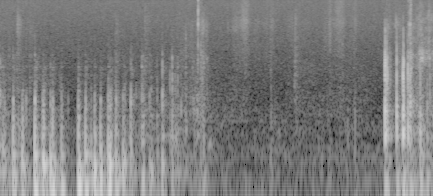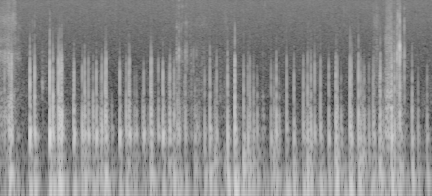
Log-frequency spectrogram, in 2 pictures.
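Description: A small, hollow, apparently empty white and clear silicone food container is held in both hands right around the microphone while fingertips and long nails tap and squeeze it. Dense runs of soft, squishy, low thuds fill the first two and a half seconds, then fade to near silence for about two seconds. The tapping returns at the same dense pace, brighter and more crackly, through to the end.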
